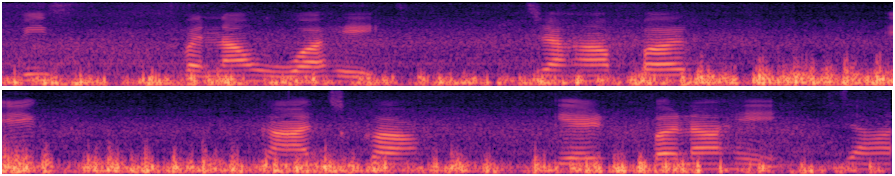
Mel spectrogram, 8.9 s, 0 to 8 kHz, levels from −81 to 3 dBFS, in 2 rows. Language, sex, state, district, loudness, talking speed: Hindi, female, Madhya Pradesh, Dhar, -18 LUFS, 85 wpm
